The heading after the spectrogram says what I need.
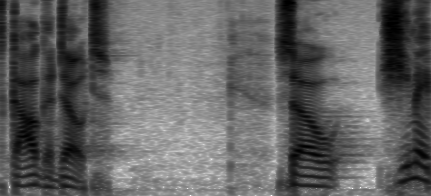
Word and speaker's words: Gal Gadot: and I read Hebrew, and in Hebrew it's Gal Gadot. So she may pronounce her name Gal Gadot, but definitely not Gal Gadot.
